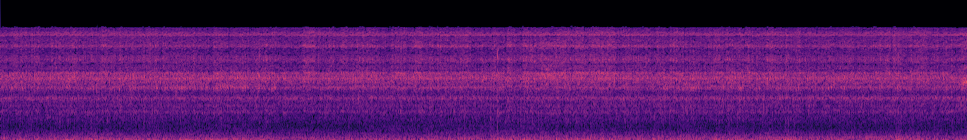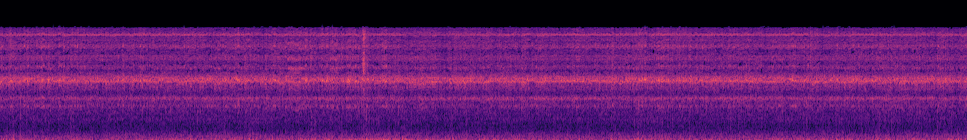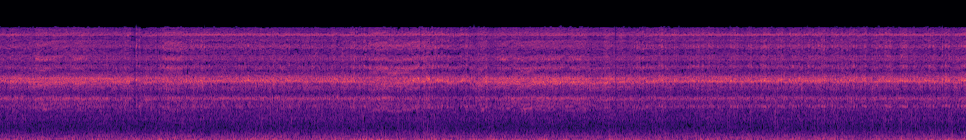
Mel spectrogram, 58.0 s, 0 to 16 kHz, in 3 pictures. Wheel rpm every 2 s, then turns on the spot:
200, 200, 200, 200, 200, 200, 200, 190, 200, 200, 230, 230, 230, 230, 230, 230, 230, 230, 230, 230, 230, 230, 230, 230, 220, 230, 230, 230, 230.
none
